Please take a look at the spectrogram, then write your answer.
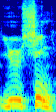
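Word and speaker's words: Yu Jing: occasions let's see so they are also um yu ying i would say but you shin is the way you want to pronounce it anyways so the figure of mao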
